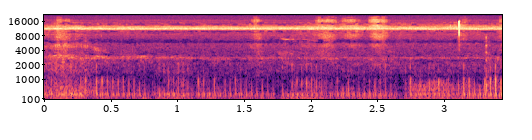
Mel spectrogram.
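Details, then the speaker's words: Steady low rumbling purr from a cat (Simba), made when affectionate and close to the owner; a normal contentment sound, not chest congestion (phlegm); cat purring. "നമ്മളോട് ഈ സ്നേഹം കൂടുമ്പോൾ അതുപോലെ ഒരു sound വരും ചില ആളുകൾ വിചാരിക്കും ഇത് കഫക്കെട്ട് ഒക്കെ കൊണ്ടാണോ ഇങ്ങനെ സൗണ്ട് വരുന്നത് എന്നൊക്കെ ചോദിക്കാറുണ്ട് കേട്ടോ"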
